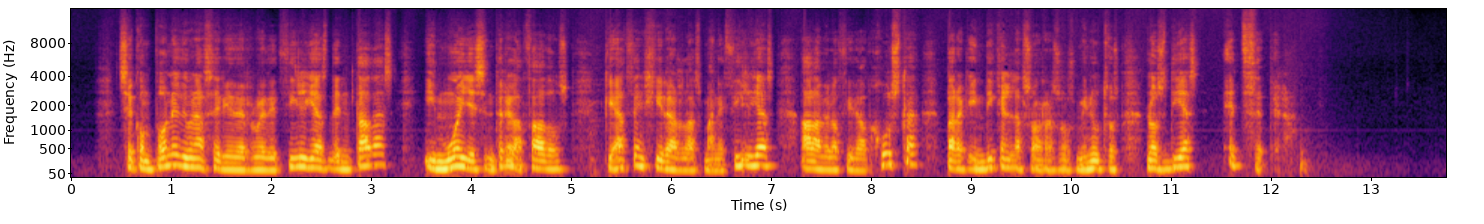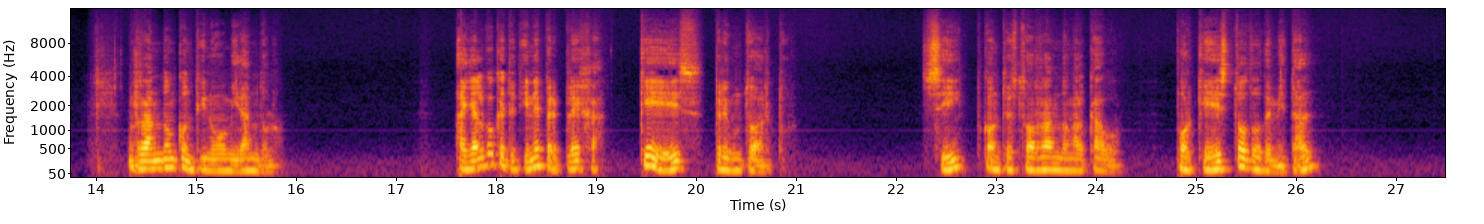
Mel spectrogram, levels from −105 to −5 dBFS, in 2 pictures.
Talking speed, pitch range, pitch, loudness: 115 wpm, 110-150 Hz, 125 Hz, -19 LUFS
